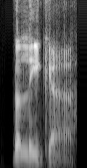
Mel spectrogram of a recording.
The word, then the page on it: beleaguer: British English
